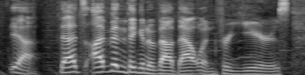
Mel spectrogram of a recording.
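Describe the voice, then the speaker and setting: A man in his late thirties hosting a live stream, chatting casually with viewers in a rambling, profane way full of fillers. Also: a little high. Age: late 30s. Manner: profane, rambling, laid-back with frequent fillers. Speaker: streamer host.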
